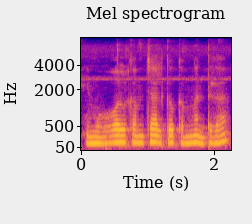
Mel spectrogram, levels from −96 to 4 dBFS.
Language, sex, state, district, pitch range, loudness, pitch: Wancho, male, Arunachal Pradesh, Longding, 130-140 Hz, -15 LUFS, 135 Hz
